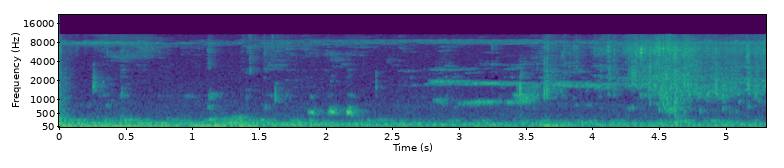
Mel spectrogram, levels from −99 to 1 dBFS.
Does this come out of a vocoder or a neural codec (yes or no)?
no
